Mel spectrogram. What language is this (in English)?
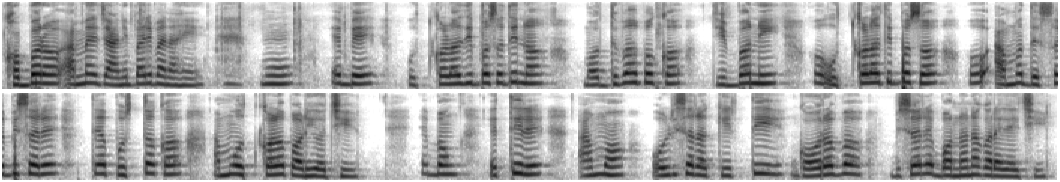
Odia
